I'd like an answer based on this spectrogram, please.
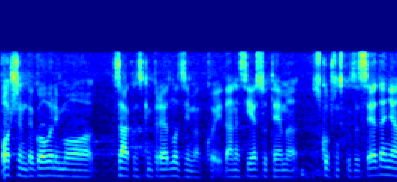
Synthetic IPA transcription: po̞t͡ʃnemd̪aɡo̞ʋo̞ɾimo | zaːkonskimpɾeːd̪lˠozimako̞̰jḭd̪anasjesut̪e̞ːmaskupʃt̪insko̞ɡzaseːd̪aɲa

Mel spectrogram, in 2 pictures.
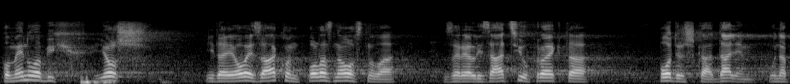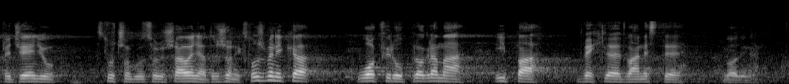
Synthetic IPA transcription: po̞meːnulabixjo̞ʃ | id̪aje̞o̞ʋajzaːko̞npo̞laznao̞sno̞ʋa | zaɾe̞alizaːt̪sijupɾo̞je̞kt̪a | po̞d̪r̩ʃkad̪aʎe̞munapɾe̞d͡ʑe̞ːɲu | st̪ɾut͡ʃno̞ɡusɾuʃaːʋaɲad̪r̩ʒaʋnixslˠuʒbe̞nikauo̞kʋiɾupɾo̞ɡɾamaipad̪ʋexiʎad̪e̞d̪ʋaːnajst̪e̞ | ɡo̞d̪ine̞̰

